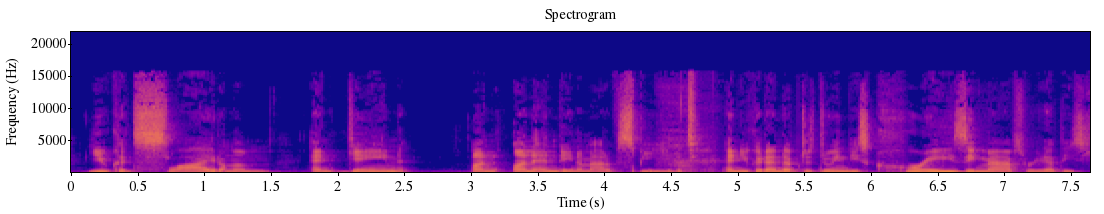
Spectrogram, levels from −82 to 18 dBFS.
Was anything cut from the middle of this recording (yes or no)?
yes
